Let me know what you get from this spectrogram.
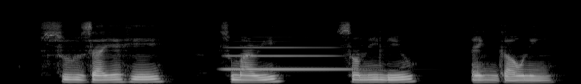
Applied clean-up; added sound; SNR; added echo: classical method log-MMSE.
